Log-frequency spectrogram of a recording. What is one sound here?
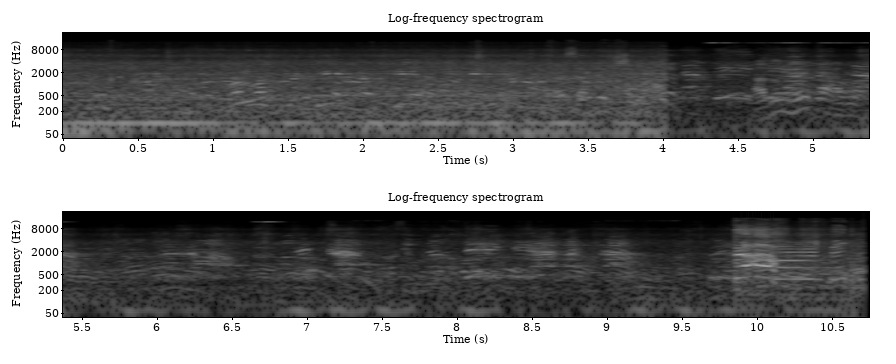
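A large crowd of marchers chants and talks outdoors.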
